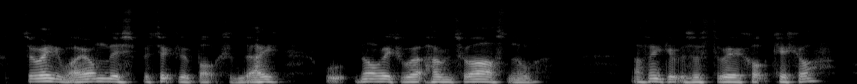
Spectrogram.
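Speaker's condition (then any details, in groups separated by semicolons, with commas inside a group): Motor neuron disease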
